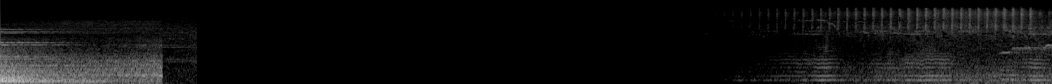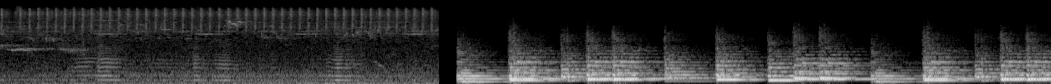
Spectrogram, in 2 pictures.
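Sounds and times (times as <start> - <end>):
insects buzzing and trilling: 6.9 - 14.9.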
